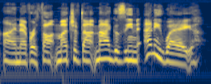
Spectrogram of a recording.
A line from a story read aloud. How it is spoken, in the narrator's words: said Diana hotly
